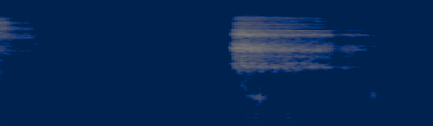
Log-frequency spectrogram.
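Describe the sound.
A single deep breath taken during a spoken affirmation: one long, breathy, sigh-like exhale of about a second, heard alone, following a faint earlier breath.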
